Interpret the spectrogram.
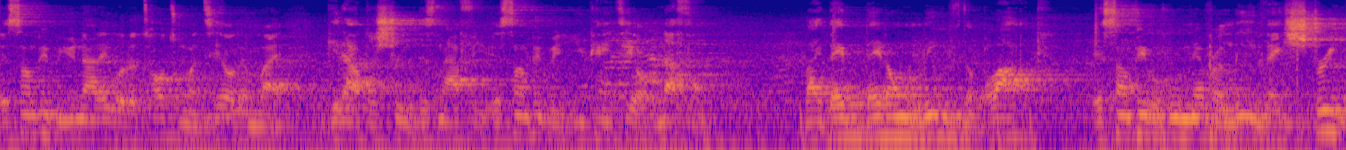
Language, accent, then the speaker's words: English; Chicago, Illinois, United States; now in Houston, United States; I'm from Chicago, 16th and Comiskey, K-Town, West Side.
